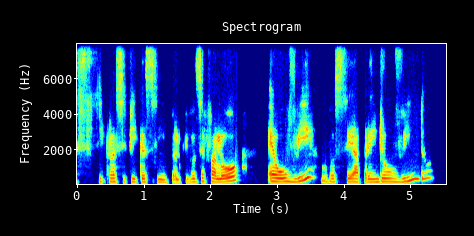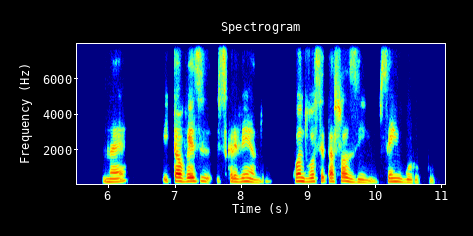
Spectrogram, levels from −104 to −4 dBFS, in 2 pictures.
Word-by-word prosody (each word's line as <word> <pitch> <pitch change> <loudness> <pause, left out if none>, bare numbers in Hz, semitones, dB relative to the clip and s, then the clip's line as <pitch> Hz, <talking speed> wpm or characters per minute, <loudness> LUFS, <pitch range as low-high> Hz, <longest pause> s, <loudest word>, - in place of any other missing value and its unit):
se - - -11
classifica, 175 -2 -3
assim, 155 -3 -6
pelo - - -3
que - - -13
você 175 +4 -4
falou 190 +6 +6 0.5
é 195 - +7
ouvir, 190 - +3 0.2
você 180 -1 -4
aprende 170 +1 0
ouvindo, 240 - -2 0.6
né, 175 +3 -1 0.6
e - - -6
talvez 205 0 +5
e 200 -3 -6
escrevendo, 175 -1 -2 0.4
quando 205 -3 +3
você 195 +2 -1
tá - - +3
sozinho, 155 -7 -1
sem 190 -2 -1
grupo? 150 -1 -10
185 Hz, 125 wpm, -24 LUFS, 170-200 Hz, 0.6 s, é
